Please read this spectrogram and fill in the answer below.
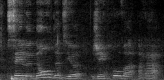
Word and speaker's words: Jéhovah-Raah: le nom de Dieu, Jéhovah Ra. C'est Jéhovah et ensuite Ra, ça s'écrit R-A-A-H.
